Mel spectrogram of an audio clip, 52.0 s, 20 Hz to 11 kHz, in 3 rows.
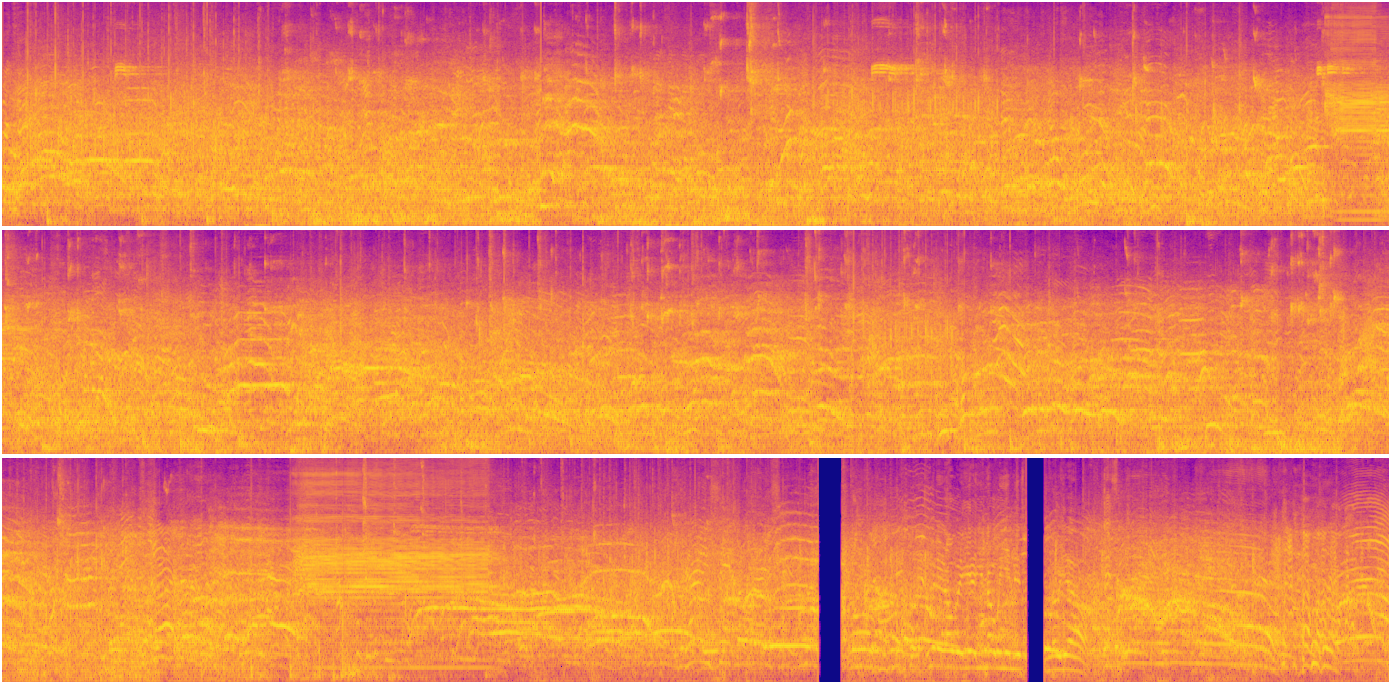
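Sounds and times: crowd chatter: 0.0 - 52.0.

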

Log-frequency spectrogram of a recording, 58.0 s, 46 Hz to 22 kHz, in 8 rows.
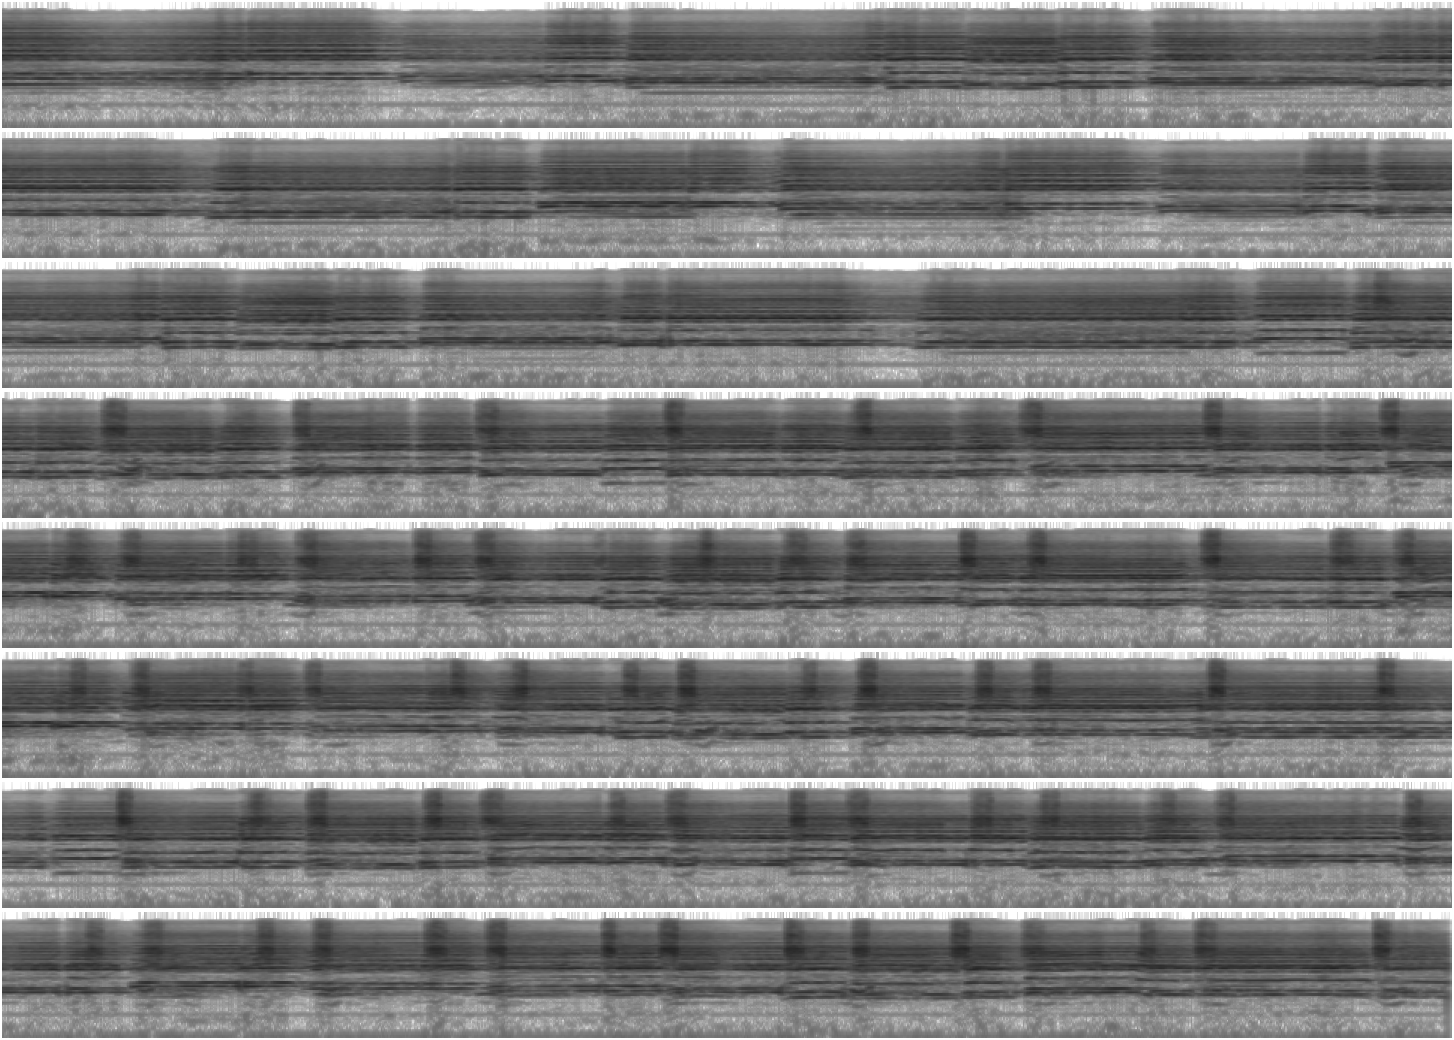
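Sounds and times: button accordion folk tune: 0.0 - 58.0
hand percussion clicking: 20.0 - 58.0.

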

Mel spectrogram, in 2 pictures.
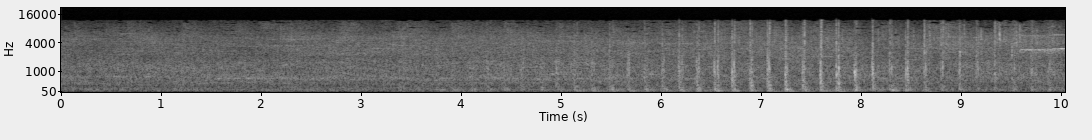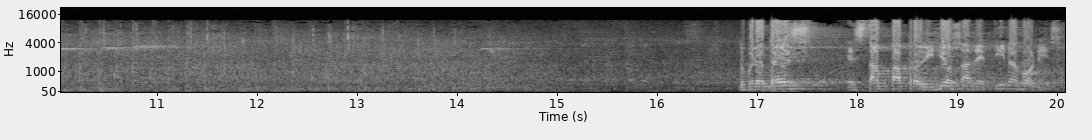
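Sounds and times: horse hoofbeats: 3.2 - 14.9.

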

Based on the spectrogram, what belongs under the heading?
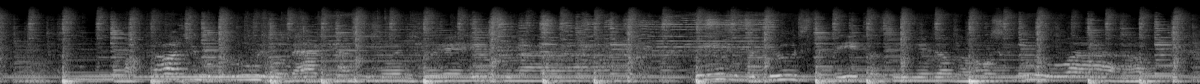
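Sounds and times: strummed reggae guitar chords: 0.0 - 12.0
person singing: 1.1 - 12.0.

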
